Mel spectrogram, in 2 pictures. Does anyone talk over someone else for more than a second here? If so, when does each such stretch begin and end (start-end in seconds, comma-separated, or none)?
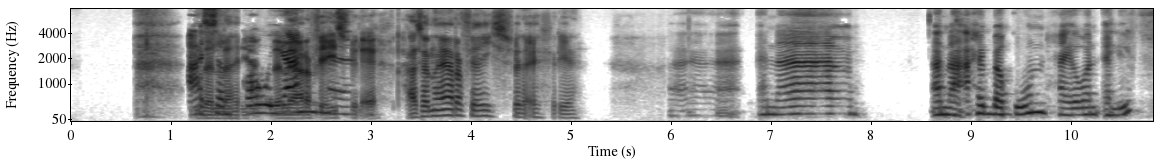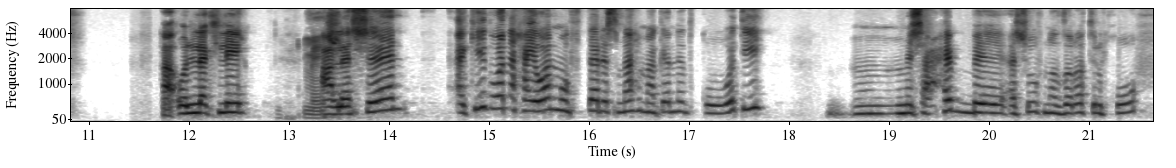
1.2-2.9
